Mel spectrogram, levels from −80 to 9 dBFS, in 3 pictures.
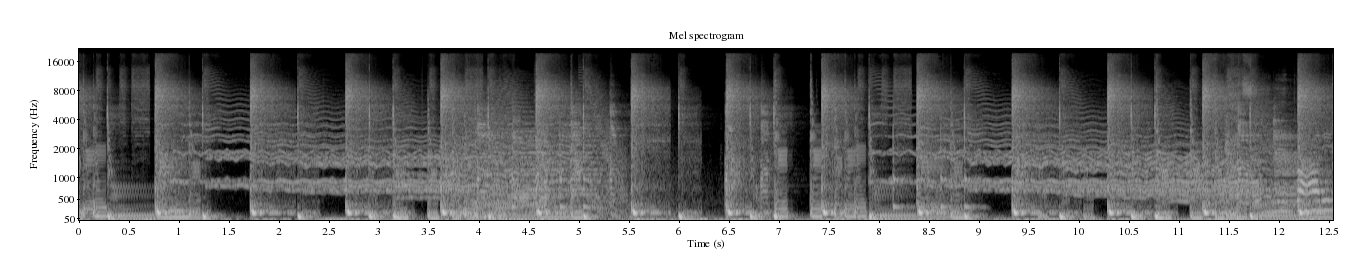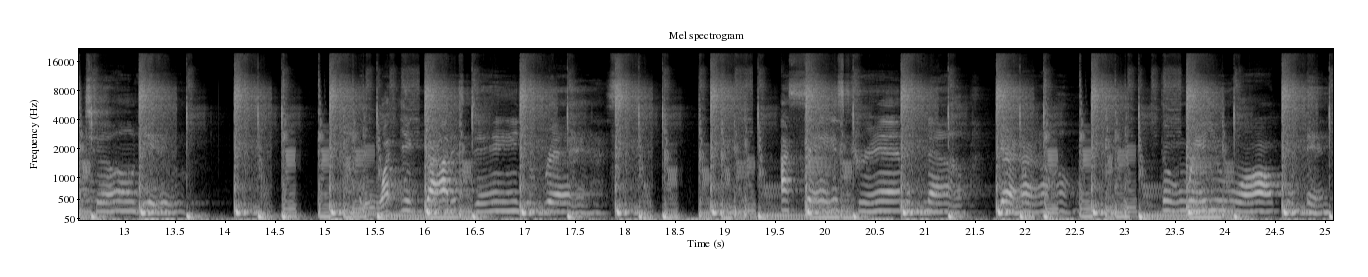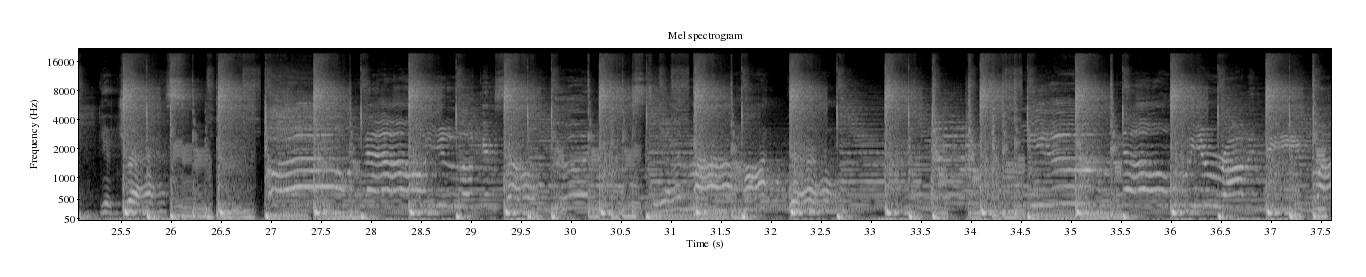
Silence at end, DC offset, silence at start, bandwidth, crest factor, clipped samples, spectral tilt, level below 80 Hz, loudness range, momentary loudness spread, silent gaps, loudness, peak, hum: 0 s; under 0.1%; 0 s; over 20 kHz; 18 dB; under 0.1%; -4 dB/octave; -28 dBFS; 2 LU; 7 LU; none; -19 LUFS; -2 dBFS; none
